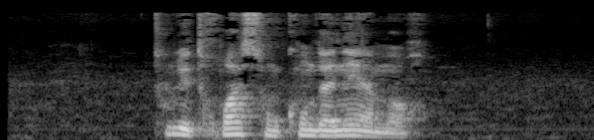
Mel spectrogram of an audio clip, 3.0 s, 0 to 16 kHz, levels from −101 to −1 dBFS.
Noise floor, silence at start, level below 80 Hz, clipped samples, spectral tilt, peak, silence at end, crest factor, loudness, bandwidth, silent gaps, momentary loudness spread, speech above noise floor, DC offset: -68 dBFS; 0.75 s; -64 dBFS; under 0.1%; -5 dB/octave; -8 dBFS; 0.85 s; 20 dB; -26 LUFS; 12 kHz; none; 12 LU; 43 dB; under 0.1%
